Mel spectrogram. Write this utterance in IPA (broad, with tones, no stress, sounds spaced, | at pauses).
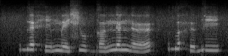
d̪ ɛ˦ h i˨˩˦ m e˨˩˦ ɕ u˧˩ ɡ ʌ˨˩˦ n œ˦ n œ˨˩˦ | d̪ ʌ˦ h ɨ˨˩˦ d̪ i˦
